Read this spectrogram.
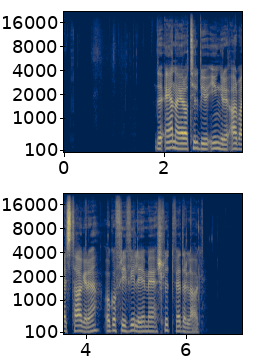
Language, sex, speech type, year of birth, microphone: Norwegian, male, read, 1978, Shure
